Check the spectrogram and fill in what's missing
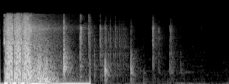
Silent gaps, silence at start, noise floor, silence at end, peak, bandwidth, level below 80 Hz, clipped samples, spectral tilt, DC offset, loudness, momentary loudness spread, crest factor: none; 0 s; -49 dBFS; 0.95 s; 0 dBFS; 12 kHz; -18 dBFS; 1%; -3 dB/octave; under 0.1%; -8 LUFS; 24 LU; 10 dB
